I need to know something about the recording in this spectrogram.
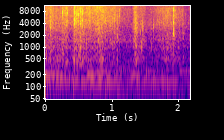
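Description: Thin plastic shopping bag rustling and crinkling as items are pulled out of it, louder in the first part and dying down, over background music with steady low notes.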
